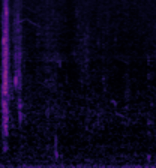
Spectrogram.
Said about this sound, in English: We just cut to y'all in this old dinghy just going across the water. And so you're trailing across the water, making all haste out.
